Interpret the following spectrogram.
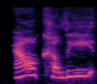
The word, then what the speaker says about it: Alkali: The um Al Kali Lake Monster. That's how you pronounce that.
